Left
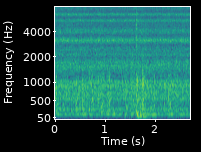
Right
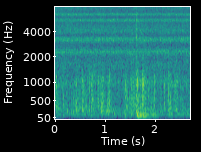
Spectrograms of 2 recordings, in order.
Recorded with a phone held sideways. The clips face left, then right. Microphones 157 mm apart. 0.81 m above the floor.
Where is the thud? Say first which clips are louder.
Even; 5° left (ahead or behind).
